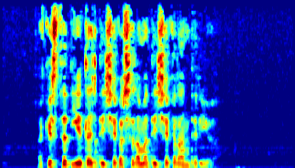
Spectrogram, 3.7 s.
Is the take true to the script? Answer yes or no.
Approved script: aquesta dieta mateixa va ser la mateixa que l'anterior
yes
